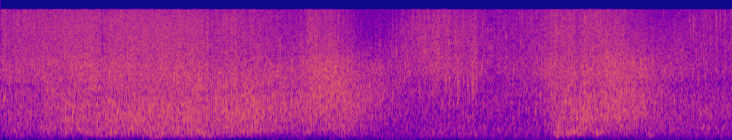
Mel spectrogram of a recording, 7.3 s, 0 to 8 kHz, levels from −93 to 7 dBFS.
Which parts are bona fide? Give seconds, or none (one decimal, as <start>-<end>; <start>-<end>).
0.0-0.8; 1.4-2.0; 3.4-4.9; 6.1-7.3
